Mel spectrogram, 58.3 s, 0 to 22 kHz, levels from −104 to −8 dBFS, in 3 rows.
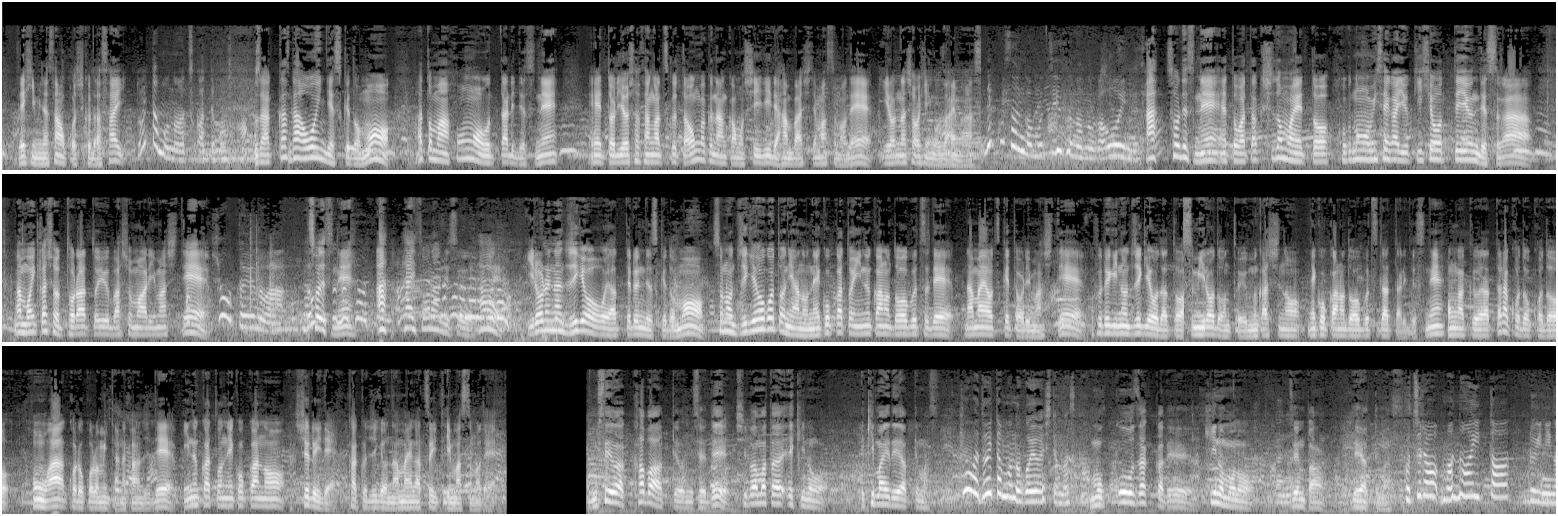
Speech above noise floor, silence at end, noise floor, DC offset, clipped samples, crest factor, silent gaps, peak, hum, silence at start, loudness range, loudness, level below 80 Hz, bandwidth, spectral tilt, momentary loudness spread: over 71 dB; 0 s; under -90 dBFS; under 0.1%; under 0.1%; 16 dB; 45.15-46.14 s; -2 dBFS; none; 0 s; 4 LU; -19 LUFS; -52 dBFS; 13.5 kHz; -6 dB/octave; 8 LU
